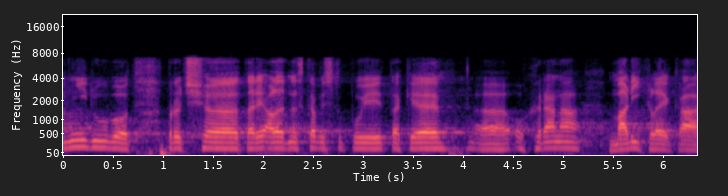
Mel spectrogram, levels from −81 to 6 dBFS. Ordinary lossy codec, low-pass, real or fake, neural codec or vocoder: AAC, 48 kbps; 7.2 kHz; real; none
